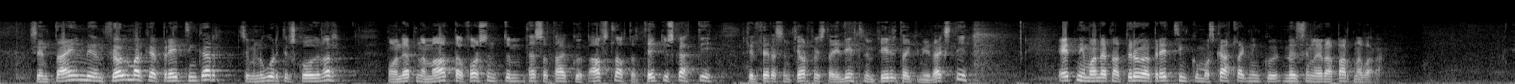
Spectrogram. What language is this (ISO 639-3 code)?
isl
